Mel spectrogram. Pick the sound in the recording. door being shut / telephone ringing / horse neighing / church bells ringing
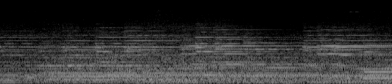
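church bells ringing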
